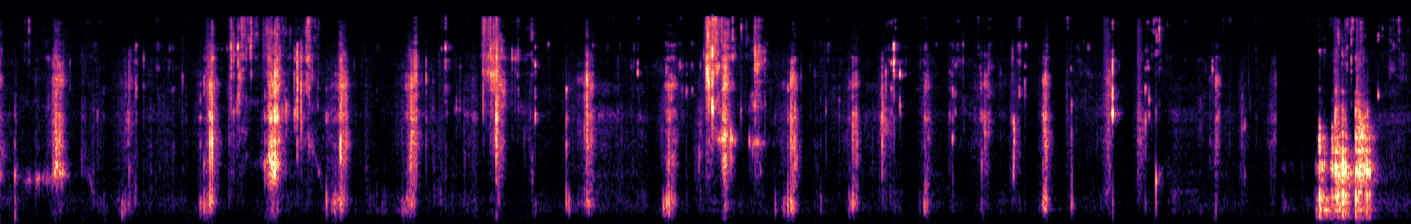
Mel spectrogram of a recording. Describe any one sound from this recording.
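A young woman makes soft mouth sounds and whispers close to a microphone.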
